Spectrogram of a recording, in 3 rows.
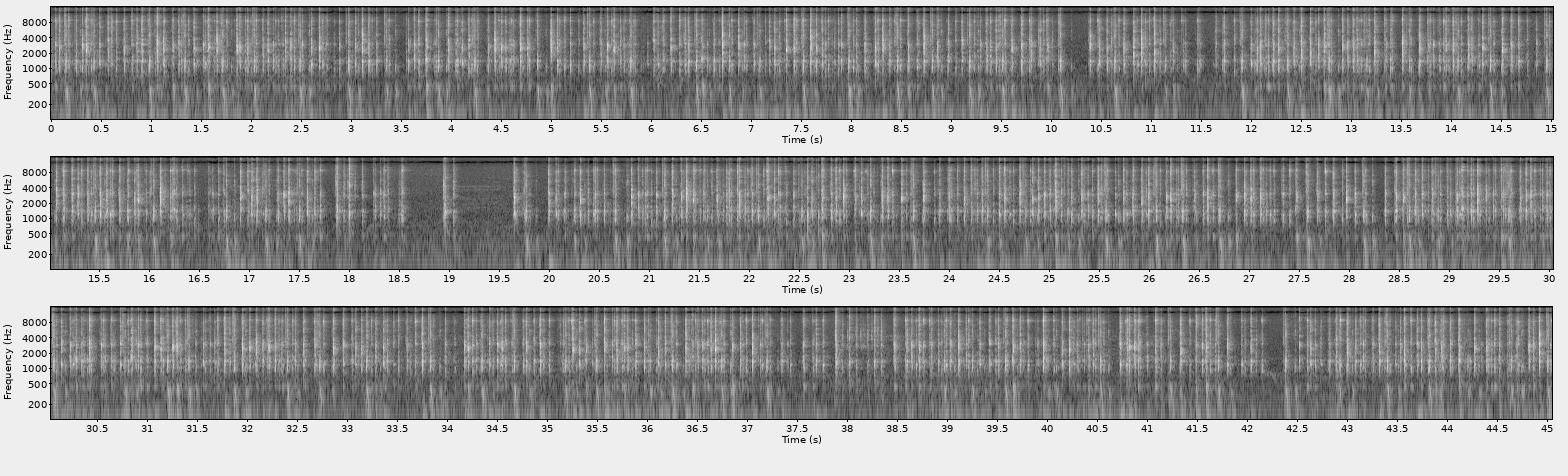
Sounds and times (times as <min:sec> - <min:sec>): Computer keyboard: 0:00.0 - 0:45.0.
